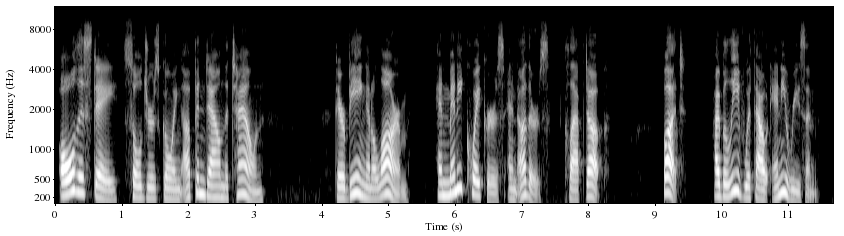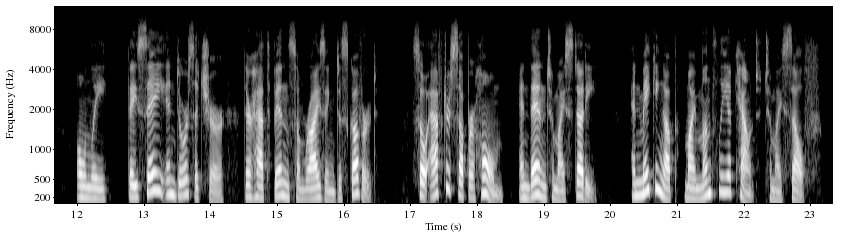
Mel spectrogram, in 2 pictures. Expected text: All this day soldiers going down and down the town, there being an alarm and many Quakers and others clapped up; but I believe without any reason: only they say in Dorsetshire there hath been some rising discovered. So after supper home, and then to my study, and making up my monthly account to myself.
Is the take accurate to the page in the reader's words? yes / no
no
